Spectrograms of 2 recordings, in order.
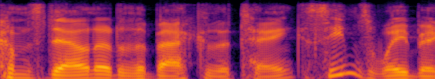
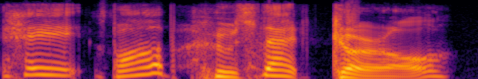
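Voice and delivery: high, swooping, pointed accusatory tone; 10 semitones higher than usual. Retelling a cartoon scene where a character questions bob: imitating an accusatory tone. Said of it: "very, like, accusatory".

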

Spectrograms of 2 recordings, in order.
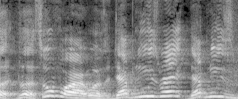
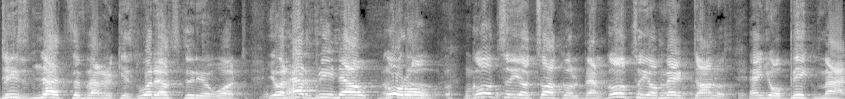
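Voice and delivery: loud, acted, taunting Russian accent; 5 dB louder than usual. Joking about how to say a phrase in russian: mock russian accent. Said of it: "This is how I say "these nuts" in Russian".

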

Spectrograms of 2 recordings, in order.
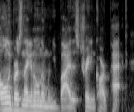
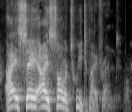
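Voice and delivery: put-on very high, swooping old English aristocrat accent; 9 semitones higher than usual. Taking up the idea of talking all episode like an old english aristocrat, in that accent. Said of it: "Old English aristocrat yes. accent".

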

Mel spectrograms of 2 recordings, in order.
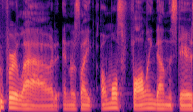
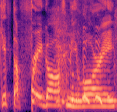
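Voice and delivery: sudden, shrill, very high, loud scream; 10 semitones higher, 8 dB louder than usual. Retelling what a sleep-talker screamed in the night, retelling a scream. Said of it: "she just screamed".

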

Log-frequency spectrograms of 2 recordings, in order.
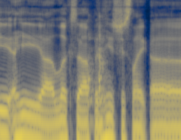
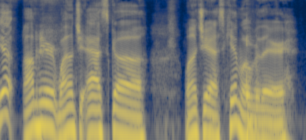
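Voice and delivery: mock casual, unbothered, nonchalant, offhand delivery; 5 semitones higher than usual. Retelling how a stranger answers when confronted: imitating a nonchalant tone. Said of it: "nonchalantly just like".

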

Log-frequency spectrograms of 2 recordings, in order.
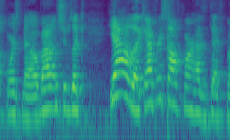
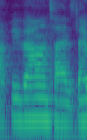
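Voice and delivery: glum, dejected, very depressing tone; 6 semitones lower, 11 dB quieter than usual. Wishing happy valentine's day back: most depressing vocal tone. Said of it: "in the most depressing vocal tone ever".

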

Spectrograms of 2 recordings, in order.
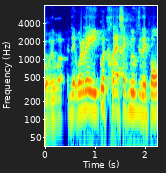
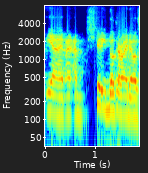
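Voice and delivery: ordinary delivery

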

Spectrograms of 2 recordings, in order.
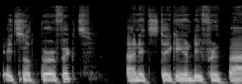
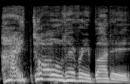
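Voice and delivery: furious, very high, angry yell; 11 semitones higher than usual. Quoting an angry doctor leaving the asylum: imitating Loomis shouting. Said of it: "and he's shouting".

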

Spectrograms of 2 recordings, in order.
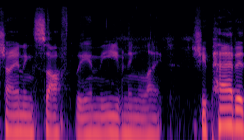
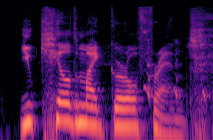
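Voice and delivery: loud, derisive, scornful scoff; 5 semitones higher, 5 dB louder than usual. Told they have a history of conflicts, a man answers, scoffing. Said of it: "scoffed Simon".

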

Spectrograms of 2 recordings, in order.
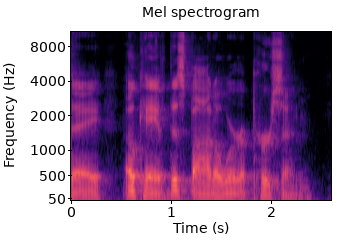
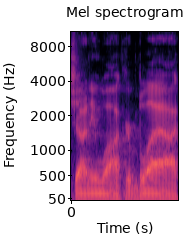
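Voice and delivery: ordinary talk

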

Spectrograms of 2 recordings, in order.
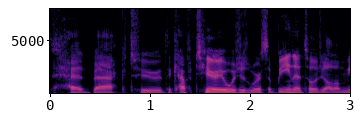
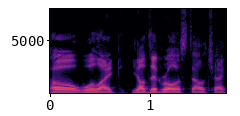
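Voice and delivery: ordinary delivery

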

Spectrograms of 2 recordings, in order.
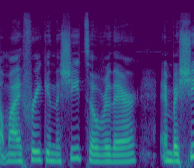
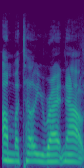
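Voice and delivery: put-on rural country accent. Teasing the other speaker by repeating their phrase: imitating a country accent. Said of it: "I love when your country comes out".

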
